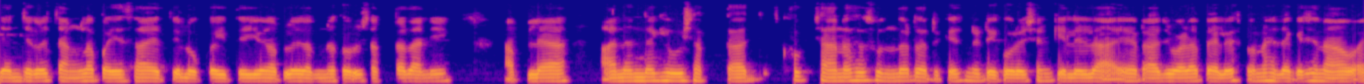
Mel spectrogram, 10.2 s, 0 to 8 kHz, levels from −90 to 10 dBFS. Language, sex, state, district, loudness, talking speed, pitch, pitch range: Marathi, male, Maharashtra, Nagpur, -15 LUFS, 180 wpm, 125 Hz, 120-130 Hz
